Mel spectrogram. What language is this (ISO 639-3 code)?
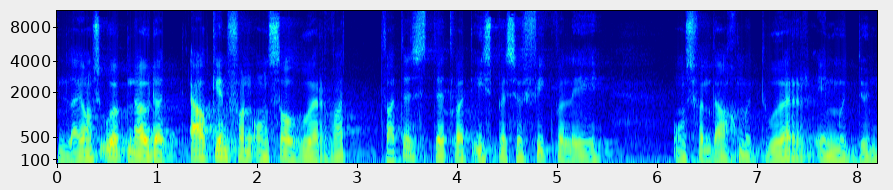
nld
